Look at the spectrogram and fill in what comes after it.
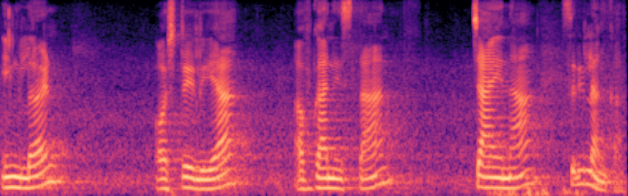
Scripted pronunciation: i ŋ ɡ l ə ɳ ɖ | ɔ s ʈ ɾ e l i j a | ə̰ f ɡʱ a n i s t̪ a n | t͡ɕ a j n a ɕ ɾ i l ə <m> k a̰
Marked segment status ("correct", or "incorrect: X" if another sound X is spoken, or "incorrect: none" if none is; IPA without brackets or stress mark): incorrect: ŋ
